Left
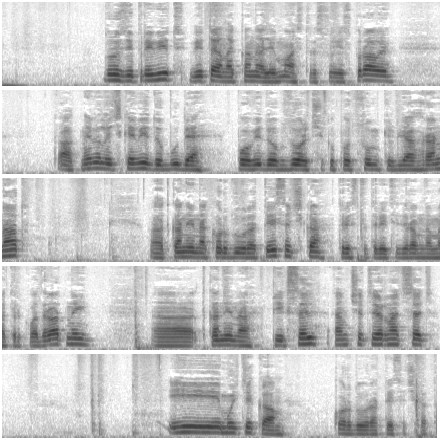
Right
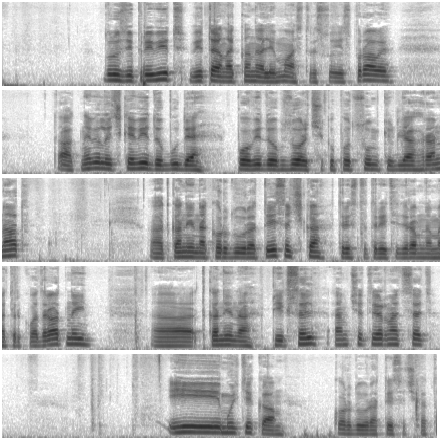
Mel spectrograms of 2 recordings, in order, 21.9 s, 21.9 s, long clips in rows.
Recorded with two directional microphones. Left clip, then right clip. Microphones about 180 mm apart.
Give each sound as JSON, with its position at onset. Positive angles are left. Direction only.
{"t": 1.0, "sound": "speech", "side_deg": -45}
{"t": 4.9, "sound": "speech", "side_deg": -55}
{"t": 19.1, "sound": "speech", "side_deg": -45}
